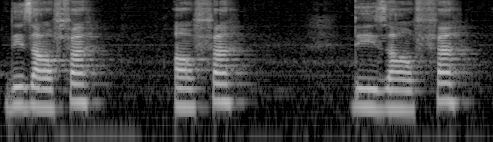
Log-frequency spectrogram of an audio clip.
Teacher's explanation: Le an, ça vient du son A. Fait que c'est mon A qui est nasalisé.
